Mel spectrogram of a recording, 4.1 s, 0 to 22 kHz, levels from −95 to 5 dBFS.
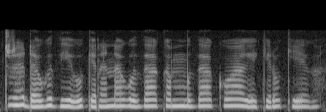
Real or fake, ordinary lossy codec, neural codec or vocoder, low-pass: real; none; none; 7.2 kHz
